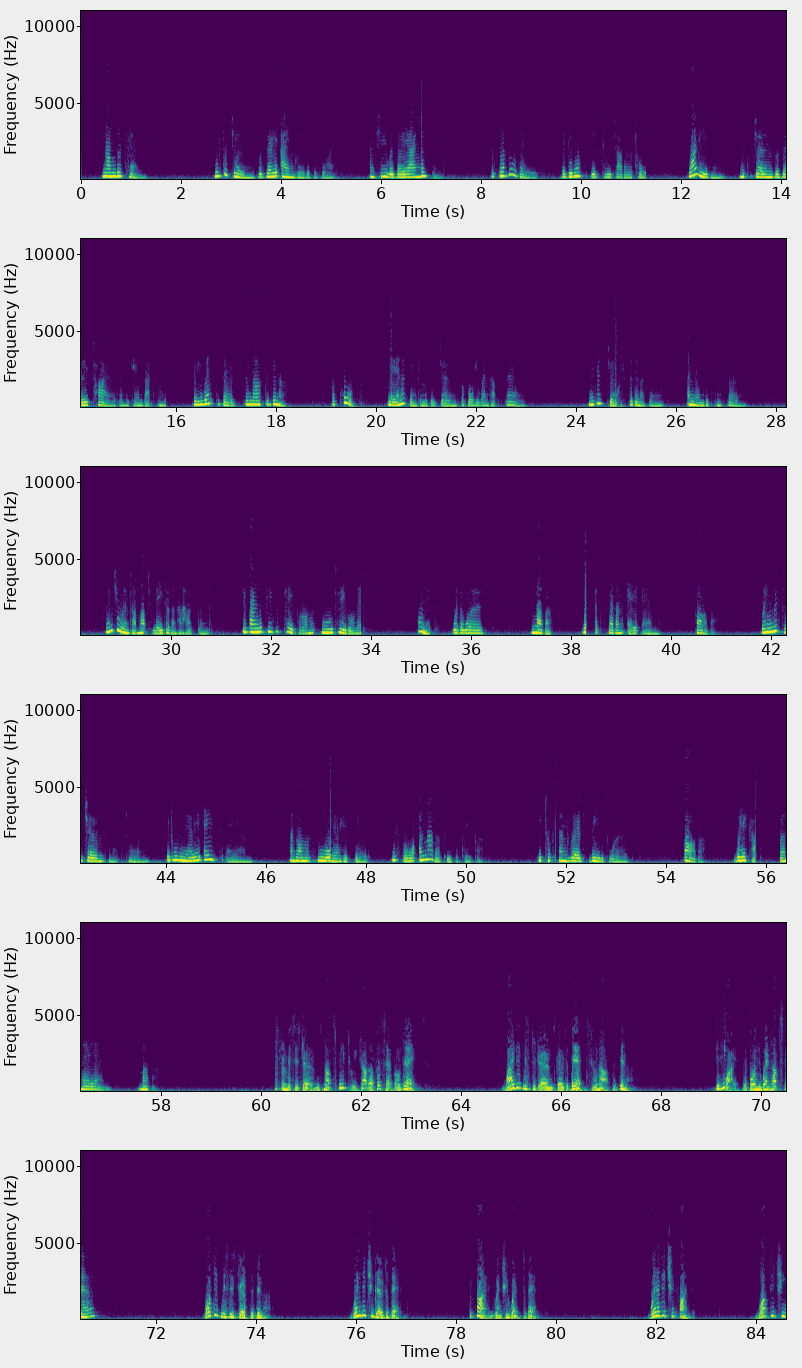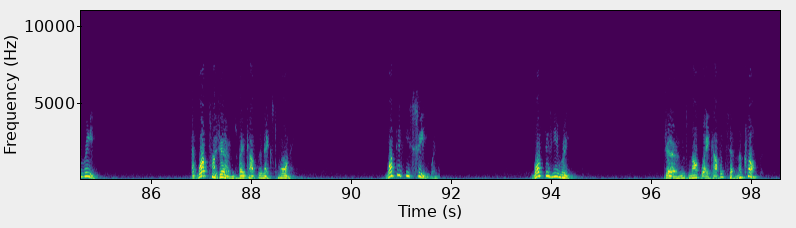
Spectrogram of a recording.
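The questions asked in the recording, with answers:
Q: Mr. and Mrs. Jones not speak to each other for several days.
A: Because they were very angry with each other

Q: Why did Mr. Jones go to bed soon after dinner?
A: Because he was very tired

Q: What did Mrs. Jones after dinner?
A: She washed the dinner things and did some sewing

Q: When did she go to bed?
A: Much later than her husband

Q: What did she find when she went to bed?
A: A piece of paper

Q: Where did she find it?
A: On the small table next to her

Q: What did she read?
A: "Mother, wake me at 7 a.m. Father."

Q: At what time did Jones wake up the next morning?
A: Nearly 8 a.m.

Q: What did he see when he...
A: Another piece of paper on the small table near his bed

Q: What did he read?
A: "Father, wake up at 7 a.m. Mother."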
